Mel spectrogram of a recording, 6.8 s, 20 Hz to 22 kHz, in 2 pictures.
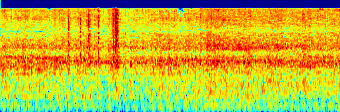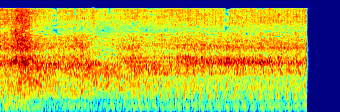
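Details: Kawasaki Prairie 700 ATV: rough, gritty grinding from the CVT clutch over the exhaust beat, only when slowing down, not in reverse, swelling briefly on deceleration.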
